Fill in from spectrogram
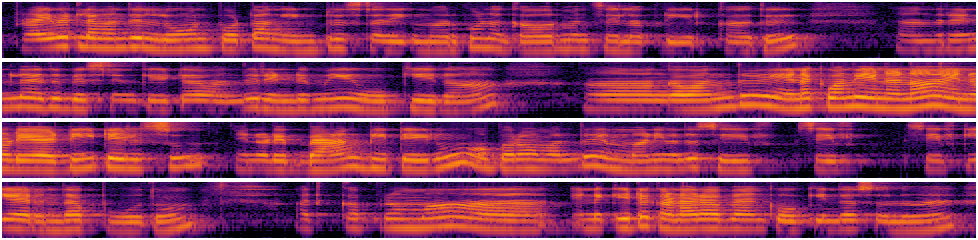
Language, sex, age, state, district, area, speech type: Tamil, female, 18-30, Tamil Nadu, Erode, rural, spontaneous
